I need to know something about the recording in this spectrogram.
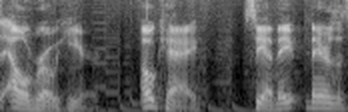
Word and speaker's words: Elrohir: elro here hello here why do I keep saying elro here is it elro here is it yellow here or elro here have I been pronouncing it wrong this whole time no it is elro here okay so yeah there's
